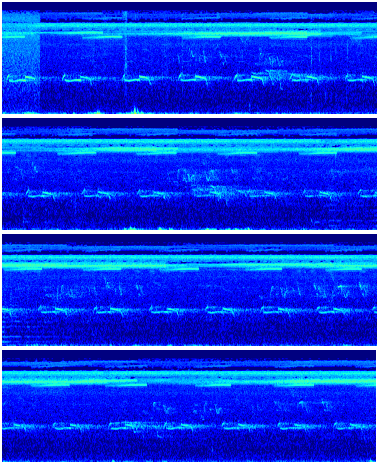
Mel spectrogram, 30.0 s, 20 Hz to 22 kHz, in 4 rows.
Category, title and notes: Soundscapes > Nature
Morning Ambience, Pang Ung, Thailand (March 13, 2019)
Morning recording at Pang Ung, Thailand, on March 13, 2019. Includes birds, insects and calm natural sounds near the lake.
